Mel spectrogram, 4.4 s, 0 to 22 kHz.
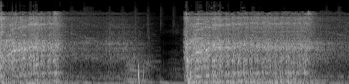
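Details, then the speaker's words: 1966 Chevy II SS Nova, not started in months and carbs awaiting rebuild, cranked without trying to start after Optima battery mounted in the trunk with quick-connect terminals; quick, even whirring crank with a brief pause, spinning fast: normal strong cranking. "All right, guys, we got power. That thing is spinning. That's what we want to hear, that fast spin."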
